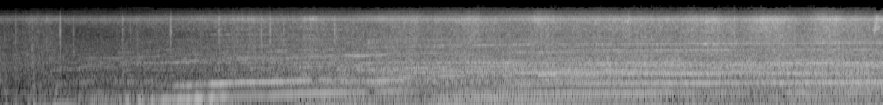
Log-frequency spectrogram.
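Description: Mercruiser MPI sterndrive boat engine throttled up from idle, its pitch rising steadily for about five seconds and then holding at high revs as the boat climbs onto plane. It pulls cleanly with no bucking or stalling, now that the engine-compartment blower is venting heat. Wind and water rush grow with speed.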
